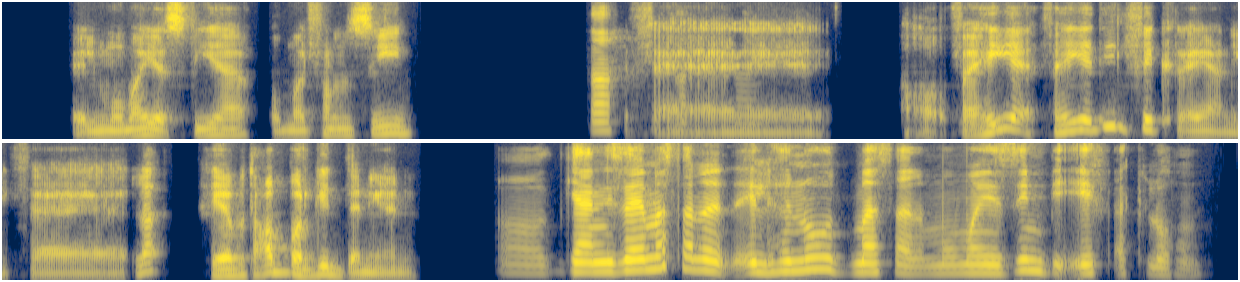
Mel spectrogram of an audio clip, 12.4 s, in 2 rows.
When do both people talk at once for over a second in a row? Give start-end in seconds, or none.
none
